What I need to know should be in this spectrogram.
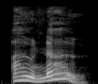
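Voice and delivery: high, loud squeal of alarm. A narrator's reading. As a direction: squeal it out in sudden dismay. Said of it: "Fiona squealed".

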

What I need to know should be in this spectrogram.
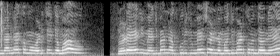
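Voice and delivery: ordinary delivery

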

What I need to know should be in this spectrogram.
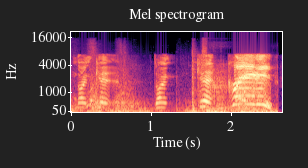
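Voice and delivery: loud, high yell of Don't get greedy; loud warning. Real, not acted. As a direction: bark it at yourself mid-fight. Warning himself mid fight.

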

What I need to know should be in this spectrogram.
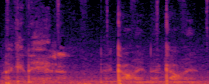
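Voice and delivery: tense hushed whisper. Real, not acted. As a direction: breathe it out, scared of being heard. Hiding from staff at night.

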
